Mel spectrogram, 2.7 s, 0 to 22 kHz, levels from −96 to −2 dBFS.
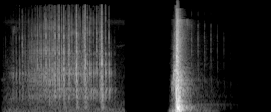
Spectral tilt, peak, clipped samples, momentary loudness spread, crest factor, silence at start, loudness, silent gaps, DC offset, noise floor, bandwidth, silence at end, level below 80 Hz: -4.5 dB/octave; 0 dBFS; under 0.1%; 21 LU; 22 dB; 0.85 s; -16 LUFS; 1.26-1.66 s; under 0.1%; -57 dBFS; 19 kHz; 0.85 s; -38 dBFS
